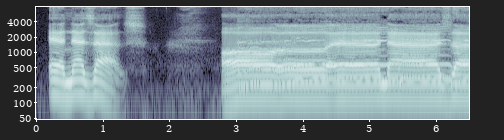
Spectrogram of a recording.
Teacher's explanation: I tend to slightly alter the alpha so it's pronounced a little bit more nasal, a little bit more like ah.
